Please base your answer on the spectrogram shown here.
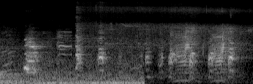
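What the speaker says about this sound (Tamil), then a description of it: "முட்டையை போட்டுட்டு நல்லா கொக்கரிக்குது கோழி" A free-range hen on an estate clucks and cackles after laying an egg in a series of sharp, repeated calls, close by, over farmyard background noise that drops away partway through.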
